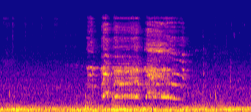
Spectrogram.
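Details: Red junglefowl giving a single drawn-out, harsh crow at moderate distance, a few seconds long, partly masked by a constant low hum and rumbling background noise.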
